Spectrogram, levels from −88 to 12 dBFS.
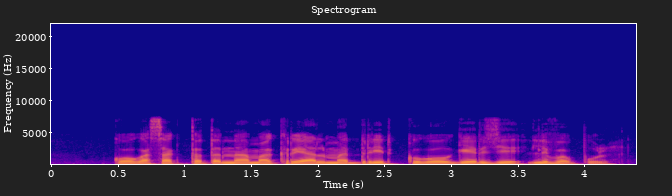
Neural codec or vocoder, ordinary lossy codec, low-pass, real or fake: none; none; 7.2 kHz; real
